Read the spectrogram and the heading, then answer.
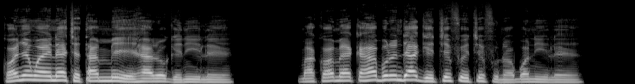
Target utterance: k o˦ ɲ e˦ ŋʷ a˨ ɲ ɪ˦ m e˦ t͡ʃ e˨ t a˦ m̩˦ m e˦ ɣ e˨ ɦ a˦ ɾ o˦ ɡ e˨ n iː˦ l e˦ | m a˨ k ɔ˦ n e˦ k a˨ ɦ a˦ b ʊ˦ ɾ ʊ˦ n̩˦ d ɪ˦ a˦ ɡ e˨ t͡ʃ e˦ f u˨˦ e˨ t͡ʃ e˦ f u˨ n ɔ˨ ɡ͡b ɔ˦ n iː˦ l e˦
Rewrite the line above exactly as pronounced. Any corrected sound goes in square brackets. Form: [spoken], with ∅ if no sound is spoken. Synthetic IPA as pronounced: k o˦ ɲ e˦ ŋʷ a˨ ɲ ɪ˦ [n] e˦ t͡ʃ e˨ t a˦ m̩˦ m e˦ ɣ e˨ ɦ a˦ ɾ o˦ ɡ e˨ n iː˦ l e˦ | m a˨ k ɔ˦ [m] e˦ k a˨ ɦ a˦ b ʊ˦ ɾ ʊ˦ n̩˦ d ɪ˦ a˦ ɡ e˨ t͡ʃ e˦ f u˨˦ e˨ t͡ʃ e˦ f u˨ n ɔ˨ ɡ͡b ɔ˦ n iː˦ l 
